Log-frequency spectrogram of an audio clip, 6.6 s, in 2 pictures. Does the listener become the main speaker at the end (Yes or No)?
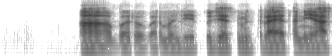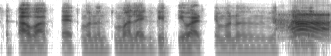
Yes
